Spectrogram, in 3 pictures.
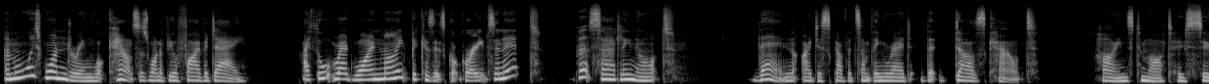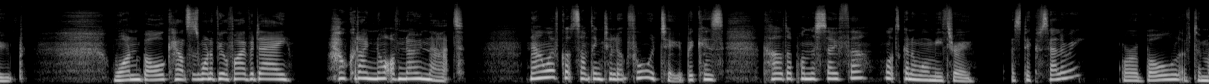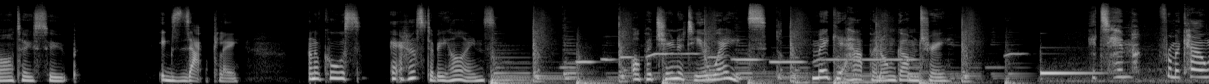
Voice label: Commercials Montage; Actress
